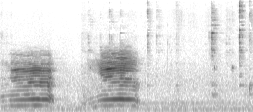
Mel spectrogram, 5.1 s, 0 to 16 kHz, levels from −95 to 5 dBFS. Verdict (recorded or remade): recorded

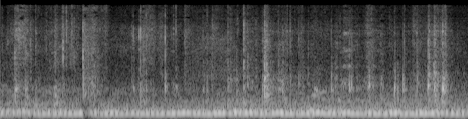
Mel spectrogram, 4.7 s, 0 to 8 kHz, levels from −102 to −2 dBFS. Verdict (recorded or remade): remade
